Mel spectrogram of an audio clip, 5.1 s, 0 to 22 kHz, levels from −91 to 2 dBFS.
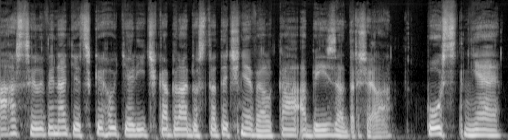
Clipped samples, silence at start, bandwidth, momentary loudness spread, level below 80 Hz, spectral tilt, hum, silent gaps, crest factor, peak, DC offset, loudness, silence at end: under 0.1%; 0 s; over 20 kHz; 4 LU; -54 dBFS; -4.5 dB/octave; none; none; 14 dB; -2 dBFS; under 0.1%; -16 LUFS; 0.05 s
